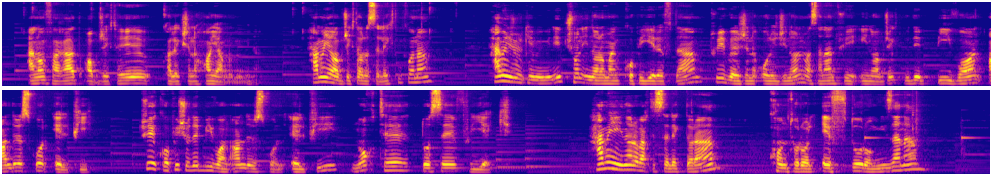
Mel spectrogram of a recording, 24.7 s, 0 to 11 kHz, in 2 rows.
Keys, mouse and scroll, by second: 0.4 click, 1.2 click, 3.7 click, 5.3 shift+click, 23.7 ctrl+F2.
